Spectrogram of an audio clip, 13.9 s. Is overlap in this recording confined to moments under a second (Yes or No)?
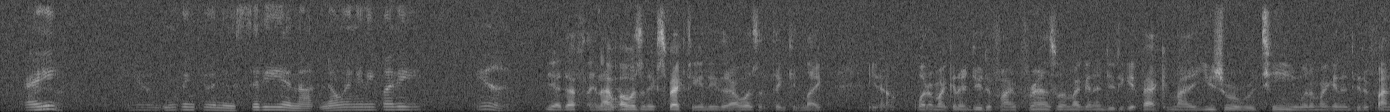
Yes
